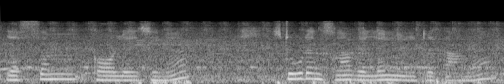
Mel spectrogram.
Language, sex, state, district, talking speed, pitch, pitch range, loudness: Tamil, female, Tamil Nadu, Chennai, 60 wpm, 210 Hz, 200-245 Hz, -14 LUFS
